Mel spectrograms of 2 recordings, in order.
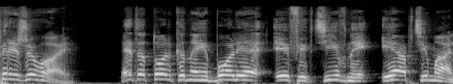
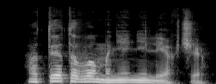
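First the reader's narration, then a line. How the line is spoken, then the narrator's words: Muttered. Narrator (Russian): пробормотал я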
